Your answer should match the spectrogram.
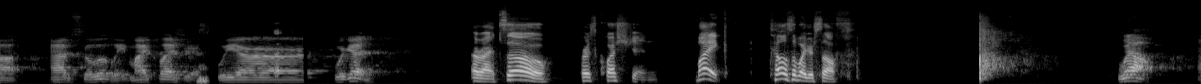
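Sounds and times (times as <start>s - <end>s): sharp crack: 9.8s - 10.5s.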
